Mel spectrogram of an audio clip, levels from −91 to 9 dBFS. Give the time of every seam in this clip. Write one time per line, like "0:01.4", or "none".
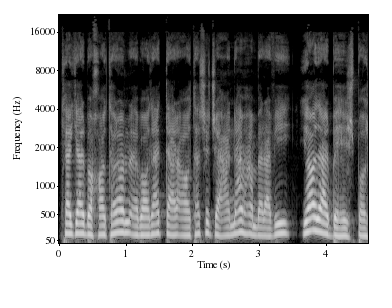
0:03.5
